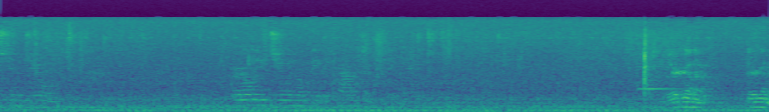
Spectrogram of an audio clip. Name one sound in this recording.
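A middle-aged man speaks calmly to an audience.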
